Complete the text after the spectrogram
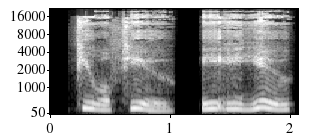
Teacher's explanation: may start with a bilabial fricative, a sound pronounced with a strong puff of air through the lips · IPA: [ɸɪu]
